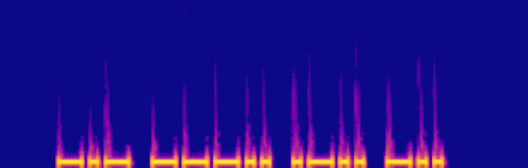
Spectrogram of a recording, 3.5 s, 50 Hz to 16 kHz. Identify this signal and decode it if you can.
Morse code, heard as a keyed tone, about 22 wpm, 700 Hz. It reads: K8LD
